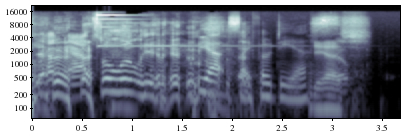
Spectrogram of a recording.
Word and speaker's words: Sifo-Dyas: Yeah, Sifo-Dyas. Yes. Nope. It's spelt really weird.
